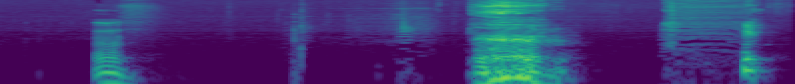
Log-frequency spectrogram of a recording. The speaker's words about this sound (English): Excuse me. I choked on my coffee there.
